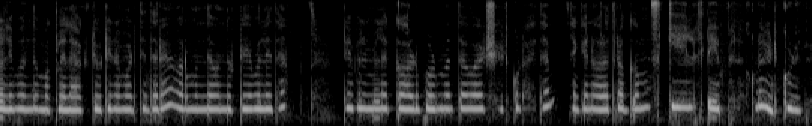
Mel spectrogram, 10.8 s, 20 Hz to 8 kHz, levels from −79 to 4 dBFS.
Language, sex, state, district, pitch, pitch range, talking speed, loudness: Kannada, female, Karnataka, Dakshina Kannada, 315 Hz, 310-330 Hz, 50 wpm, -33 LUFS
